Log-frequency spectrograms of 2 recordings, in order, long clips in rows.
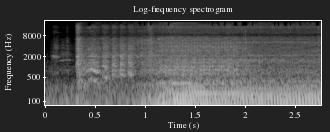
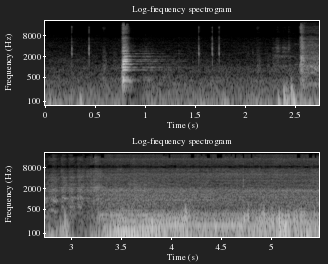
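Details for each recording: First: Ford F-150 Raptor 3.5L EcoBoost V6 remote cold start on a cold morning after recall cam phaser replacement; brief harsh metallic clatter from the engine front, which the owner calls a wastegate rattle, before it settles to idle with no cam phaser rattle. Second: Ford F-150 Raptor 3.5L EcoBoost V6 cold morning remote start after dealer recall replacement of the cam phasers: horn chirp and clicks, then the engine fires and settles into a steady, even cold idle.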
